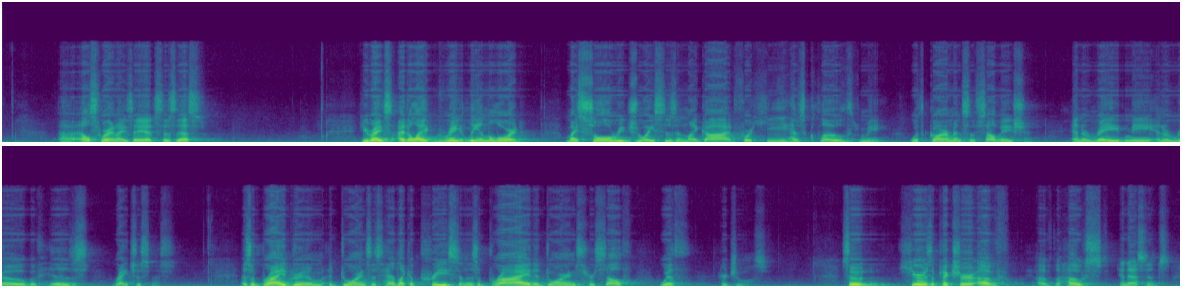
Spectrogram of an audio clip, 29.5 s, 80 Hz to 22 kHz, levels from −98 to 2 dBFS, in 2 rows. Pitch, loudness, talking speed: 145 Hz, -24 LUFS, 140 wpm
